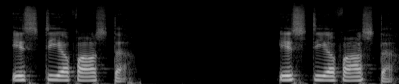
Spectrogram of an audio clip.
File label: "este vfastv", Muscogee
